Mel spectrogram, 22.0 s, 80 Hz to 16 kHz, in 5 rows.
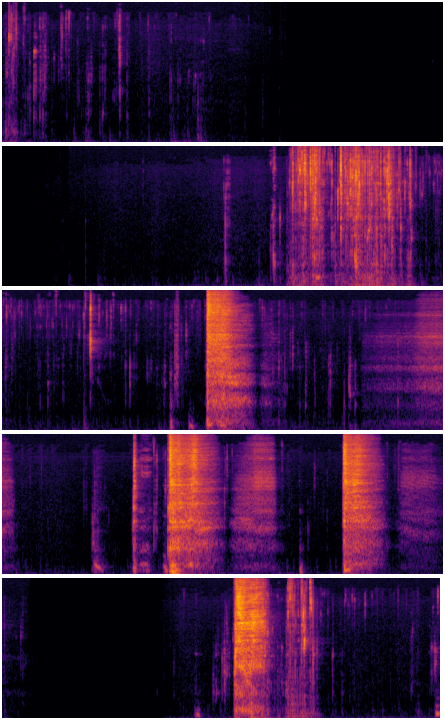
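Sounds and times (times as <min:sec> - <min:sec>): person retching and vomiting: 0:10.4 - 0:11.4, 0:14.2 - 0:15.5, 0:16.6 - 0:17.0, 0:19.6 - 0:20.9.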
